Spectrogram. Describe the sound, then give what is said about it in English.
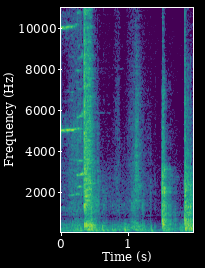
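An oven door is handled and shut after a dish of pudding chômeur is put in, with a short squeak at the start followed by three sharp clattering bangs spaced unevenly across two seconds, no voices. “And then the maple syrup and the cream will condense a little bit in the oven, caramelize a little bit, and I'm putting these guys in.”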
